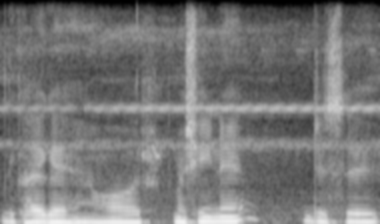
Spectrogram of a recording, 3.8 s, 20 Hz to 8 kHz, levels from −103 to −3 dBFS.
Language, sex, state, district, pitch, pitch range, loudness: Hindi, male, Himachal Pradesh, Shimla, 135 Hz, 130-145 Hz, -13 LUFS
